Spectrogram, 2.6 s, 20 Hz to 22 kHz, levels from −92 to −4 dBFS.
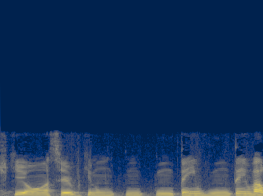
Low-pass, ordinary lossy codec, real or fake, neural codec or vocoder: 7.2 kHz; none; real; none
